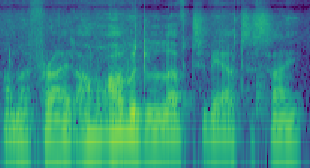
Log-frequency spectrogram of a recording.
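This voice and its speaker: Gravelly, mellow co-host, chatty and a bit hesitant, quick to laugh. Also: male voice, mid-range voice, fairly even intonation. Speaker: podcast co-host. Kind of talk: casual sports chat.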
